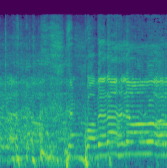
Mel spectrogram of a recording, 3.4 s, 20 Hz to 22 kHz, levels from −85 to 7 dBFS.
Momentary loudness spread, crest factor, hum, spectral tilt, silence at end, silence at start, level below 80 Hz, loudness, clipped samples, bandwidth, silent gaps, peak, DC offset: 5 LU; 8 dB; none; -3.5 dB/octave; 0 s; 0 s; -28 dBFS; -9 LUFS; under 0.1%; 16 kHz; none; -2 dBFS; under 0.1%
